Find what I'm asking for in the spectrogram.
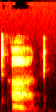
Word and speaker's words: Tank: Yeah, I think they do have a website, I haven't looked at it in a long time, Christian Hospital at Tank, spelled like tank.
